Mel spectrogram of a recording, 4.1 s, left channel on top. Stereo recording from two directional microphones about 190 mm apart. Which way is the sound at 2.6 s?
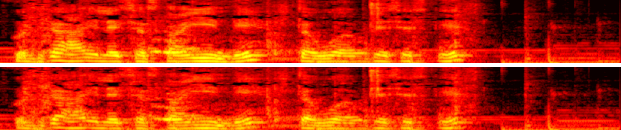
50° left (ahead or behind).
